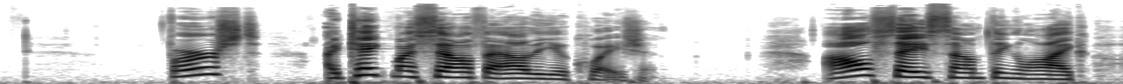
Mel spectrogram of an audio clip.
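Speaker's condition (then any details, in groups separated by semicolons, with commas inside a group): No condition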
